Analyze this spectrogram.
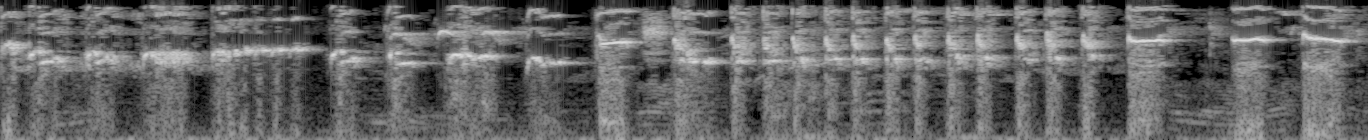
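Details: White-rumped shama from Bahorok in competition, delivering a loud, rapid, high-pitched chattering song of sharp clipped notes in quick bursts, with brief pauses between phrases.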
